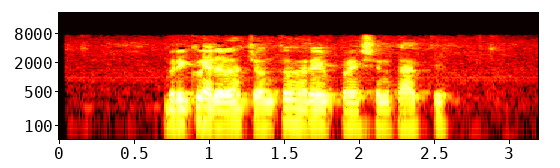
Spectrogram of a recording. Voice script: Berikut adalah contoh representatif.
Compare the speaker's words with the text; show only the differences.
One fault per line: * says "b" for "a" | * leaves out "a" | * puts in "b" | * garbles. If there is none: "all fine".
all fine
